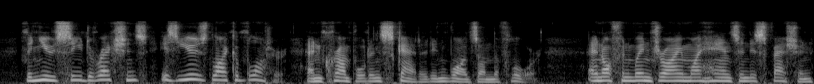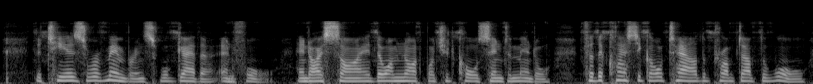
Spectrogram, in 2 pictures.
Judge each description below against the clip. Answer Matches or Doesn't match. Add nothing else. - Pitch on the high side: Doesn't match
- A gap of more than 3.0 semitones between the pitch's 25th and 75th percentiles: Matches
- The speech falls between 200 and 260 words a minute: Matches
